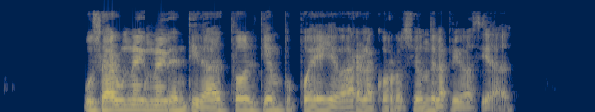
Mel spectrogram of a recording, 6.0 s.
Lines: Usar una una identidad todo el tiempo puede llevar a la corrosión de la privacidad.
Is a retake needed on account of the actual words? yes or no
no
